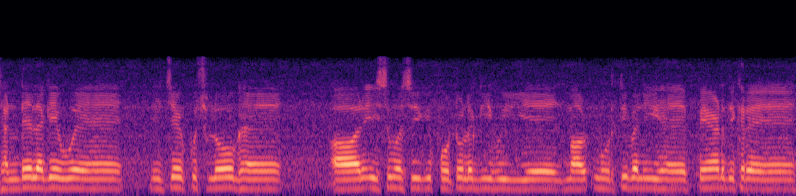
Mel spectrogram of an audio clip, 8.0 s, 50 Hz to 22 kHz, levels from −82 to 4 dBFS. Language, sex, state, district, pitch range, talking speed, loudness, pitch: Hindi, male, Chhattisgarh, Rajnandgaon, 155-165 Hz, 180 wpm, -17 LUFS, 160 Hz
